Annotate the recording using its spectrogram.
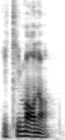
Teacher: accented by the way on the mo ikimono. uh because again uh this is one of the typical uh positions for the accent for such compounds on the first syllable of the second part of the compound.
